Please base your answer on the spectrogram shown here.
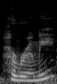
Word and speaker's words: Harumi: just like with any say it one more time harumi harumi okay like seeing it it's really similar to halloumi Pasta which is interesting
